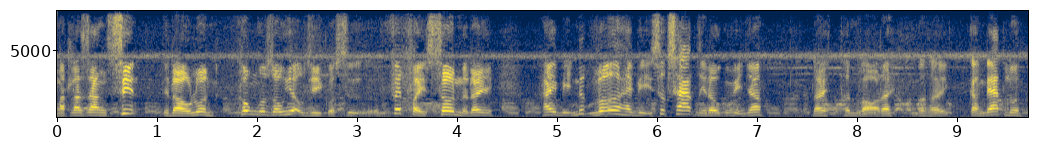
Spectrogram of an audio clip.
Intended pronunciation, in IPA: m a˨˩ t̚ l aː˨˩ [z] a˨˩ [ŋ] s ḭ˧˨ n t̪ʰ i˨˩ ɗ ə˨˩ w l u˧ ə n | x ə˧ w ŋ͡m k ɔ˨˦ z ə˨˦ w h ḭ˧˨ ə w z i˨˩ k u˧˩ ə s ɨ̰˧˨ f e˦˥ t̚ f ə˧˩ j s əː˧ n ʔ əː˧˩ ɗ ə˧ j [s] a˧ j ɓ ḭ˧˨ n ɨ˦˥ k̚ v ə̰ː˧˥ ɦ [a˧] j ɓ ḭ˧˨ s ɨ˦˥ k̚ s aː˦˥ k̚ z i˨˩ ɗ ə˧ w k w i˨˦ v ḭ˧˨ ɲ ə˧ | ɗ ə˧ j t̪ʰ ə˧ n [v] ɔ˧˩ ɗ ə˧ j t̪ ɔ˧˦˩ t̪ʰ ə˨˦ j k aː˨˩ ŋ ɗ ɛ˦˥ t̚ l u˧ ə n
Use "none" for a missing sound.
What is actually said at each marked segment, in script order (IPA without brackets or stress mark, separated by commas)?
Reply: z, ŋ, h, a˧, v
